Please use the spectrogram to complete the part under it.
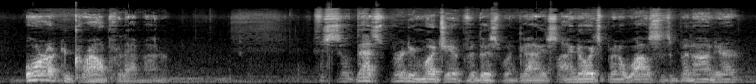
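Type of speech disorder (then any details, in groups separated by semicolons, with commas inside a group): Speech with a voice prosthesis; total laryngectomy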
